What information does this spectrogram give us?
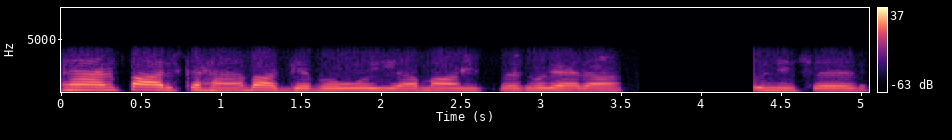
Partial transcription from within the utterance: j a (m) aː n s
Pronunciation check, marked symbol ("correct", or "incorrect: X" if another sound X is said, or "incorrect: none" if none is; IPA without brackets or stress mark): correct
